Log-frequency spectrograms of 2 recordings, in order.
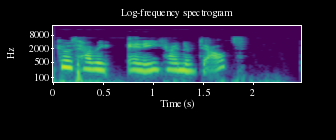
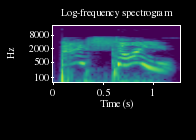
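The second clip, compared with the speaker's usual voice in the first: slow, higher desperate insistence; insist, pleading; desperate protest; 10 semitones higher than usual. Acted. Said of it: "I say desperately".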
